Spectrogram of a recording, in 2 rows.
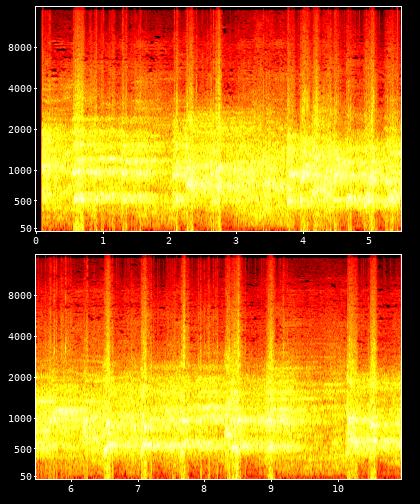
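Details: Several dogs bark on 12/15/17, a dense, continuous chorus of overlapping sharp barks and yelps with sustained harsh tones between them. There are no pauses across the whole stretch.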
